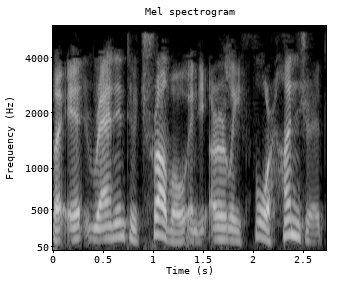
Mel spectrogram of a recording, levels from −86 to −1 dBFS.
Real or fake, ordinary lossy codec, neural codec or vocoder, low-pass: fake; MP3, 32 kbps; vocoder, 22.05 kHz, 80 mel bands, WaveNeXt; 5.4 kHz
